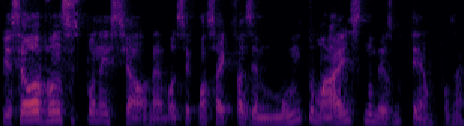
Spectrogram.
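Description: Very fast, somewhat breathy male speech at medium pitch, with lively intonation and a Rio Grande do Sul accent. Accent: gaúcho (Rio Grande do Sul) intonation. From southern Brazil (Rio Grande do Sul). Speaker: engineer and professor. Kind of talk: interview.

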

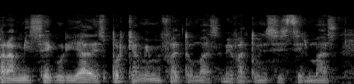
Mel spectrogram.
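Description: A man speaks with a very deep, low pitch and a bright, sharp tone. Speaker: podcast host. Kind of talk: late-night reflective monologue. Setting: home living room at night. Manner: soft, intimate; calm, unhurried.

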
